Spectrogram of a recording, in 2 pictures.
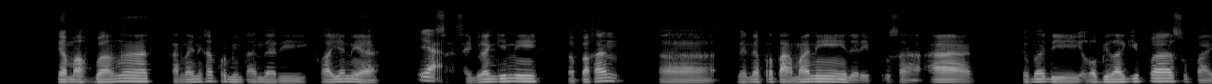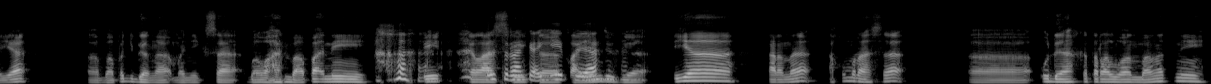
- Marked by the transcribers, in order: chuckle; laughing while speaking: "bawahan"; chuckle
- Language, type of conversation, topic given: Indonesian, podcast, Bagaimana kamu mengatur batasan kerja lewat pesan di luar jam kerja?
